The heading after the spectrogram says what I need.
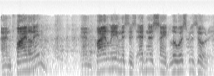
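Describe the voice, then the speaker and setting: An actor playing a polite, flustered panel moderator who stammers and repeats himself in 1950s radio comedy. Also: male voice, on the high side, normal speed, sharp tone. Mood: formal, hesitant. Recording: dull 1950s radio recording.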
